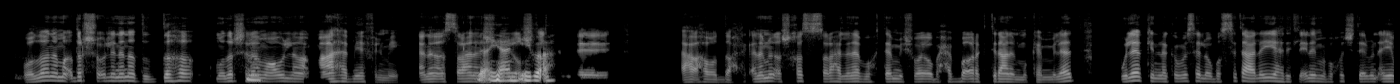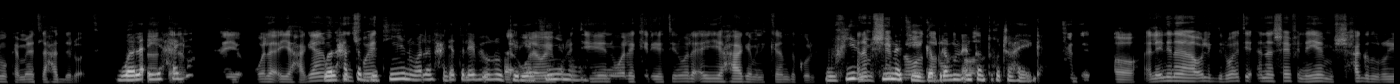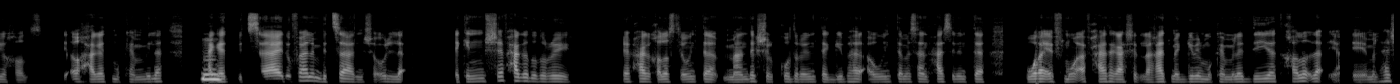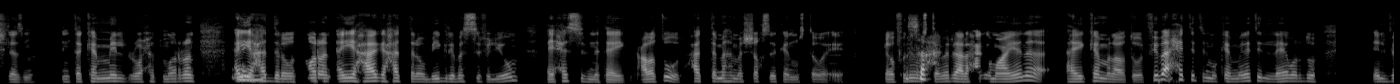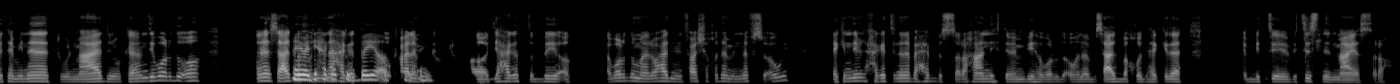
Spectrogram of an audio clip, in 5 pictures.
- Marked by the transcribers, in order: tapping; unintelligible speech; unintelligible speech; horn; unintelligible speech
- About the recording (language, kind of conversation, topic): Arabic, podcast, إيه هي عادة بسيطة غيّرت يومك للأحسن؟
